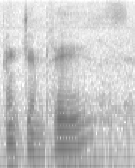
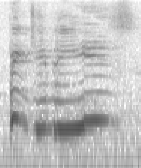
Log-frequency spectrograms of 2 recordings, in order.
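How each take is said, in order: First: Slow, softer, drawn-out polite order; low-key, lingering character voice; joke customer's order. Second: Drawn-out parade-ground call; mock military drill voice; guardsman's order. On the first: Acted. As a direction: stretch out a gentle bar order. Woofter orders again next night. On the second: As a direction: bellow it slowly like a guardsman on parade.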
